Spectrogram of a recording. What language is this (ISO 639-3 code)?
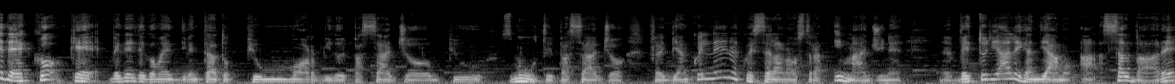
ita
